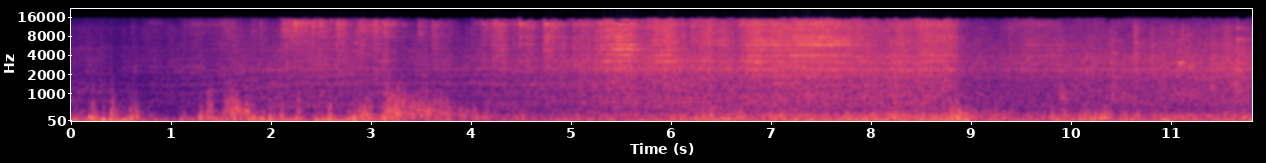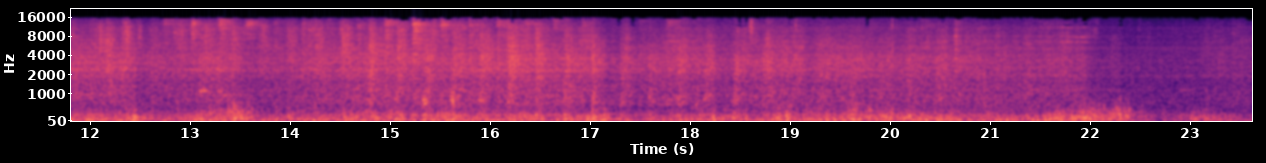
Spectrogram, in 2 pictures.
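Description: Freight wagons of a passing train rolling by, wheels clacking over rail joints, with a high wheel squeal for a few seconds early on the curve. The noise drops sharply near the end as the last wagon clears.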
